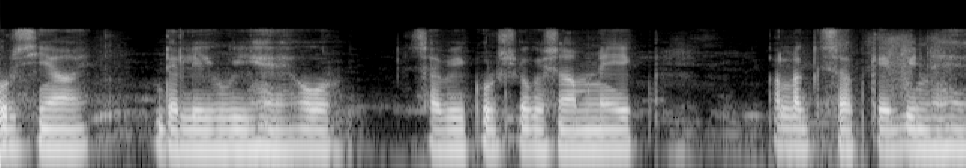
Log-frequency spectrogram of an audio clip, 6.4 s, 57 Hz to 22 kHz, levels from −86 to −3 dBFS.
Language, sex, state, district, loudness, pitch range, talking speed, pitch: Hindi, male, Bihar, Vaishali, -19 LUFS, 110-115 Hz, 130 wpm, 110 Hz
